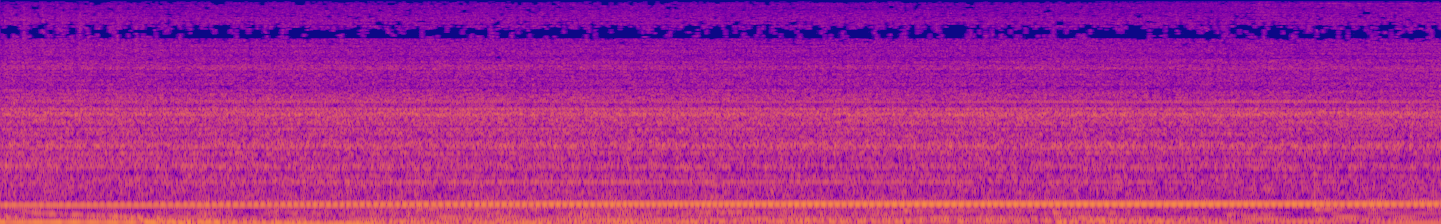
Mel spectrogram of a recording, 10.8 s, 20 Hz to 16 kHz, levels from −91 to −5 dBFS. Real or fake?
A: real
